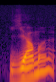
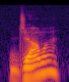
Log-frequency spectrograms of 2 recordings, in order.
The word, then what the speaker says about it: yama: And they created a set of principles called yama and niyama, or another pronunciation is jama and niyama.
